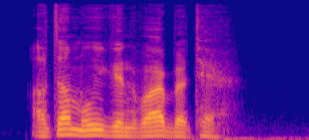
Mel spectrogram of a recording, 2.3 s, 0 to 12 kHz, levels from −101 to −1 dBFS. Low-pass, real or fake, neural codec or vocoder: 10.8 kHz; fake; codec, 16 kHz in and 24 kHz out, 0.4 kbps, LongCat-Audio-Codec, two codebook decoder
